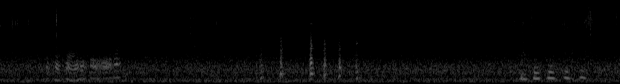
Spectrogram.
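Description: Chickens clucking softly: one wavering call about half a second in and a run of about five short, low clucks near the end, with a few sharp taps in between.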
